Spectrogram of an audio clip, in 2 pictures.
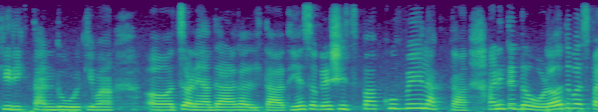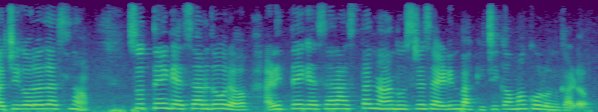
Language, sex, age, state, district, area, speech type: Goan Konkani, female, 30-45, Goa, Ponda, rural, spontaneous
